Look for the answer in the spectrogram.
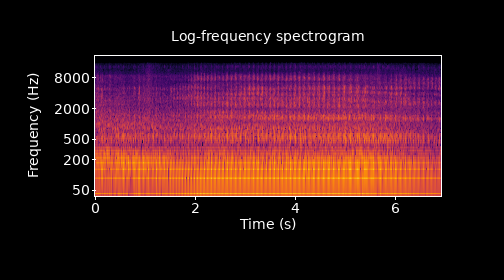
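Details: Alice Chalmers tractor engine, sat all winter, fires up after two hours of failed cranking once the key is turned on: low, steady idle with an even lumpy beat, no knocking or grinding; healthy normal idle.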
